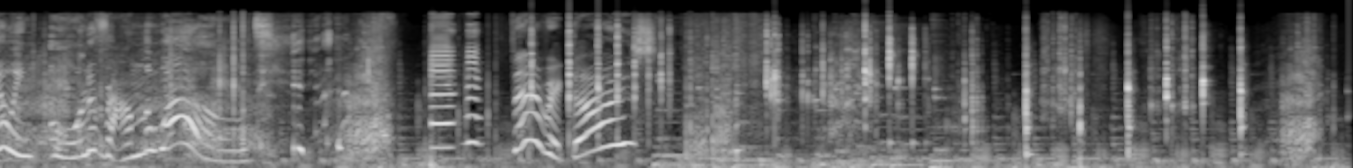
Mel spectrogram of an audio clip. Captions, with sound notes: - It's going all around the world! (giggling) (honking) - There it goes!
